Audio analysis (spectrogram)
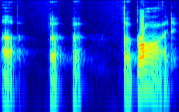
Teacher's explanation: the first syllable is relax so it's a short uhuh sound like cup and up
